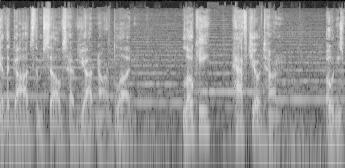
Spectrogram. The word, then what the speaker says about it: Jötnar: this Saga all right first off it's pronounced Yar I see you struggling as often translated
